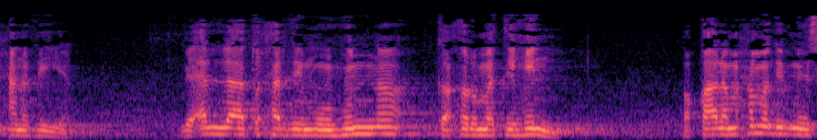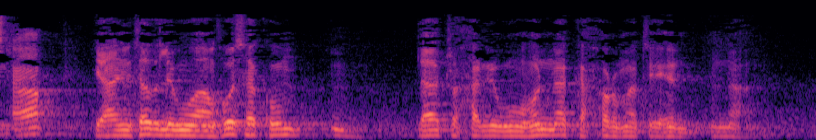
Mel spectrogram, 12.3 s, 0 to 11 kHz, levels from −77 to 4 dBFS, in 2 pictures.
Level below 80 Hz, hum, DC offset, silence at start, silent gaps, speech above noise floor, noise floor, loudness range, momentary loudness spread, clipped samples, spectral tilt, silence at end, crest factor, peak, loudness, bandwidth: -56 dBFS; none; under 0.1%; 0 s; none; 22 dB; -43 dBFS; 4 LU; 16 LU; under 0.1%; -6 dB/octave; 0 s; 18 dB; -4 dBFS; -21 LUFS; 8 kHz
